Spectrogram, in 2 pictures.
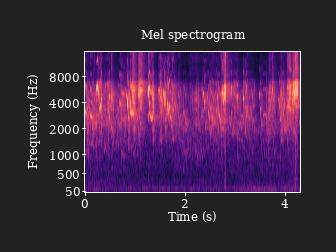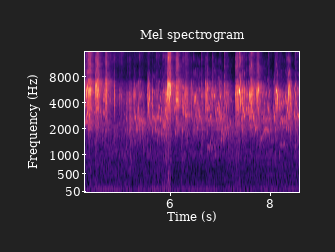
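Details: Pet budgies singing from a perch, lovebirds kept with them: lively scratchy warbling in irregular bursts of chirps and squeaks, with occasional sharp ticks.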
